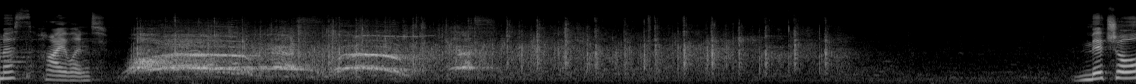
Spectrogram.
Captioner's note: applause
